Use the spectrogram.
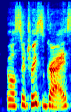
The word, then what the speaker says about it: Sertrice Grice: Sertrice Grice, I'm gonna get that right, how to pronounce my name.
